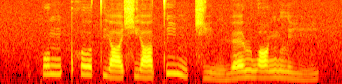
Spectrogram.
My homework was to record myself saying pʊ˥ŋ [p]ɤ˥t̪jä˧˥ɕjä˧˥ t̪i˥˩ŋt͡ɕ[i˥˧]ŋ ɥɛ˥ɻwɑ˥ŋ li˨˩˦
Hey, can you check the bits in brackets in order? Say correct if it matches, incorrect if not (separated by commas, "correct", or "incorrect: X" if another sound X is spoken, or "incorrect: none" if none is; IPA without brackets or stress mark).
incorrect: pʰ, incorrect: i˨˩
